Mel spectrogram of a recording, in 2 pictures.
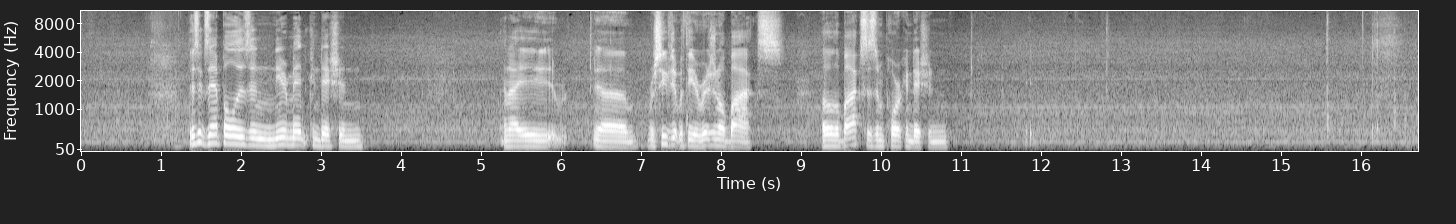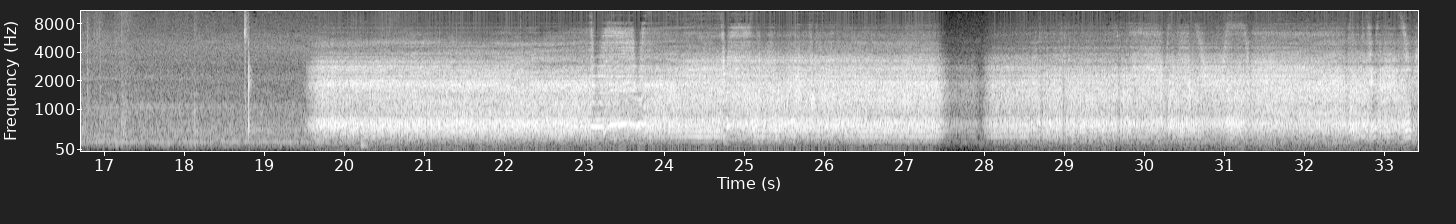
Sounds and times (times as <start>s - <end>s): Speech: 1.4s - 3.6s, 5.2s - 10.9s, 32.6s - 33.4s.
